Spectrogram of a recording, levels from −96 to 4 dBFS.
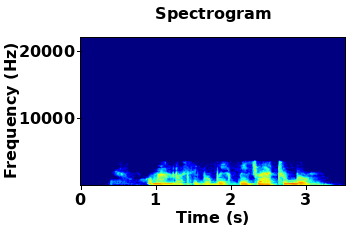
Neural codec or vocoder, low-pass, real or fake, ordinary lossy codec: none; 3.6 kHz; real; none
